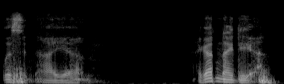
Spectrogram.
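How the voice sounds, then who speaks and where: Fumbling city inspector, mid-pitched, lively delivery, dry close sound, old-time radio play. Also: male voice, dry recording. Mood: suspicious. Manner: probing, hesitant, halting questions. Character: suspicious, bumbling male license inspector. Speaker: license inspector.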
